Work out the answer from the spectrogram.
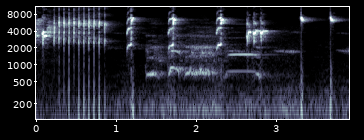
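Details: Long-tailed shrike training song packed with imitations of cililin, greja tarung, lovebird, tengkek and kapas tembak: a rapid burst of high chattering notes, then sharp upslurred chips separated by short whistled and buzzy phrases.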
